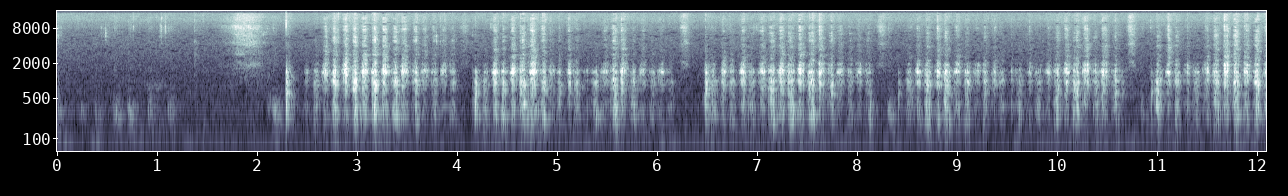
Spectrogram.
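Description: A coin scratching the coating off a scratch-off lottery ticket. It starts about two seconds in, as several runs of quick scraping strokes with short pauses between them.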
